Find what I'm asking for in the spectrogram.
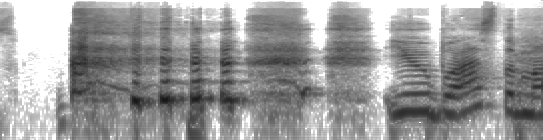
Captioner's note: laughs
